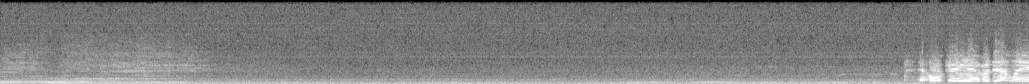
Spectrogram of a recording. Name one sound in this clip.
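Motorcycle engines race and whine in the distance.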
